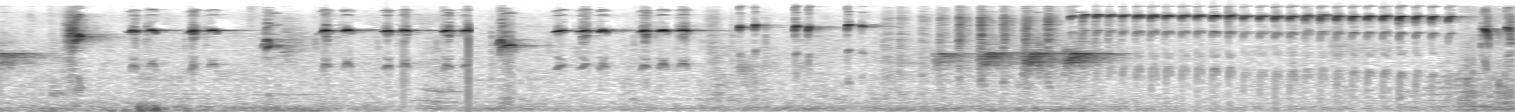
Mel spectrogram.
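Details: Common iora in full song, used as a lure so young sunbirds respond quickly. Clear, piercing whistled notes repeat in even series, shifting pitch, followed by a buzzy burst and a long, very rapid high trill.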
